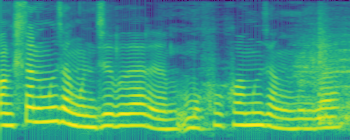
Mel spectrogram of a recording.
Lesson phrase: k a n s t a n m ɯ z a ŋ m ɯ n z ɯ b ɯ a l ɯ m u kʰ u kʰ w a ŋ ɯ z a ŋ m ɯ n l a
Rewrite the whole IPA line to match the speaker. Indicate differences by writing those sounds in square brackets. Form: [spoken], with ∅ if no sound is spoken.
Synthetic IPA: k a [ŋ] s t a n m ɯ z a ŋ m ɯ n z ɯ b ɯ a [ɾ] ɯ m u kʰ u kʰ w a [m] ɯ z a ŋ m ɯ n l a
